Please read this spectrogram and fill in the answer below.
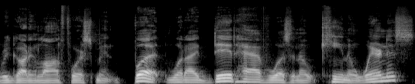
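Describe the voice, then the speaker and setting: An ordinary speaking voice from a man with an American accent, lively intonation and a moderate pace, on a very clean recording with a silent background. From Oakland, California (East Oakland). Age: 30s. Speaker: workshop leader on police-community trust. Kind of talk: interview testimony.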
